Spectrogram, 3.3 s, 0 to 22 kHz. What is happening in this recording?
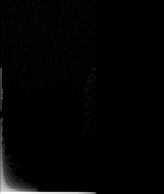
Another Psy Goa trance base sample pack. The fist sample is just a spacer.I think it starts at E1. I have never seen a set of Psy base samples on the net, thought I'd put them up. if anyone has a set of sampled bass for Psy / Goa available, please tell me, I'm still learning, so these are surly not as good quality as they could be! Have fun exploring inner space!
trance, electronic, base, sample, goa, psy, sub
